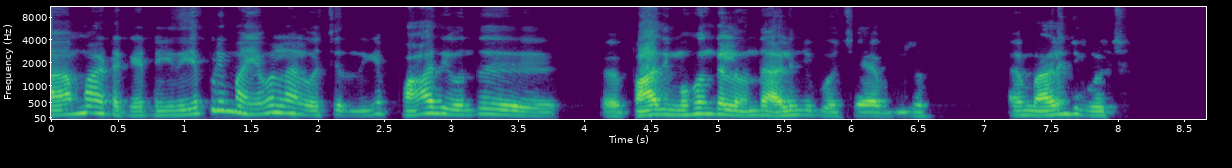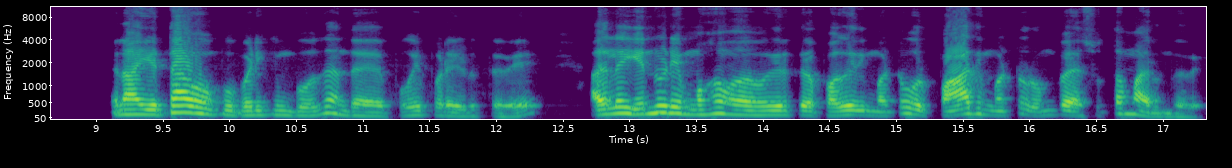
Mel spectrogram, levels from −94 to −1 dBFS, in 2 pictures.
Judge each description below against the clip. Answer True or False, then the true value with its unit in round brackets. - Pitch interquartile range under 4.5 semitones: False (5.4 semitones)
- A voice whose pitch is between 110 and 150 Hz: True (140 Hz)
